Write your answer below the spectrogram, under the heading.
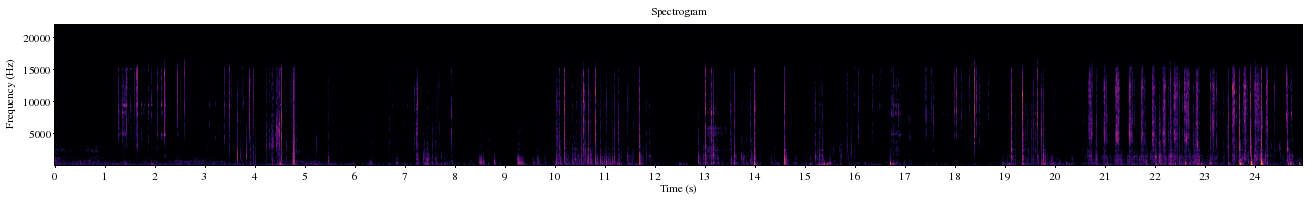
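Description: Hand ratchet wrench clicking in irregular runs as it works a car seat's floor-rail bolt, with light metallic clinks of the tool. The clicking is densest near the end.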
